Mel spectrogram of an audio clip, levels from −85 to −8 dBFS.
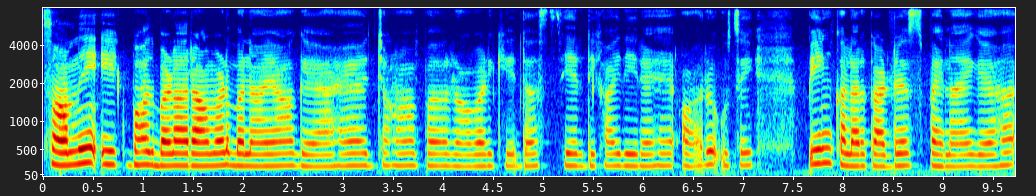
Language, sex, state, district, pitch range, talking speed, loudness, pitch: Hindi, female, Chhattisgarh, Sukma, 210-220 Hz, 165 wpm, -20 LUFS, 215 Hz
